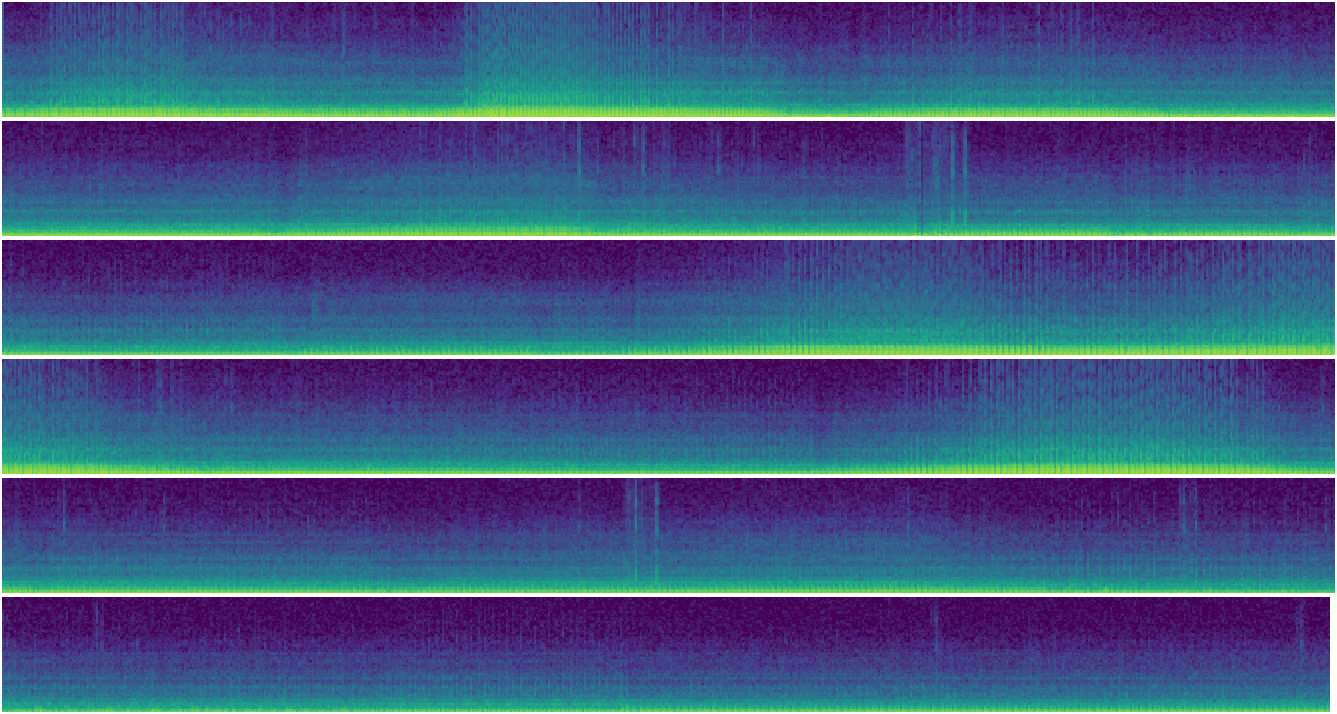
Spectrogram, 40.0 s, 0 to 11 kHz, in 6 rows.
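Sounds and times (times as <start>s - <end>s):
motorcycle engine revving: 24.0s - 27.4s.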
